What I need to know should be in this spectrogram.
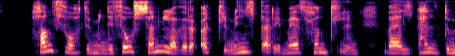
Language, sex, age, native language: Icelandic, female, 30-39, Icelandic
